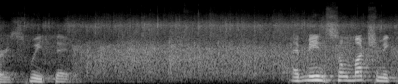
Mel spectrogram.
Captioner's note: crowd clapping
